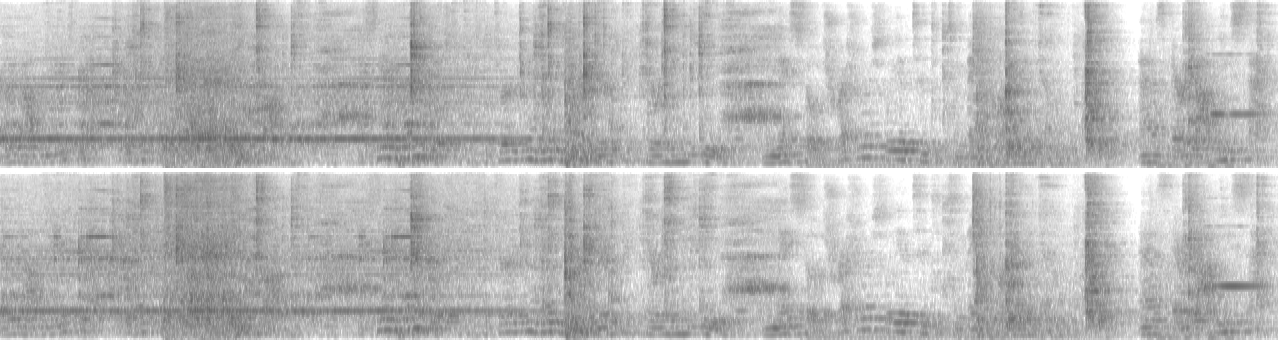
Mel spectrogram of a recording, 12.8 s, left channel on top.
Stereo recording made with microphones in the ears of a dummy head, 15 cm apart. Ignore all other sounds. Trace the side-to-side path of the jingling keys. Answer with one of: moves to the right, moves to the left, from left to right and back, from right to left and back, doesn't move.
from right to left and back.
